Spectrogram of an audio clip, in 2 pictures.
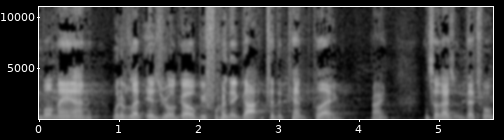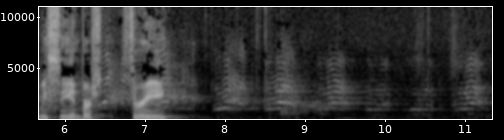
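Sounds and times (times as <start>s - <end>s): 
speech: 0.0s - 7.4s
newborn baby crying in short wails: 5.2s - 11.3s.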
